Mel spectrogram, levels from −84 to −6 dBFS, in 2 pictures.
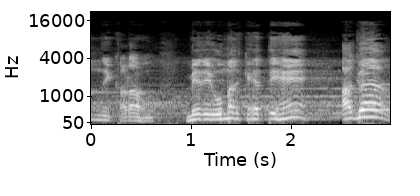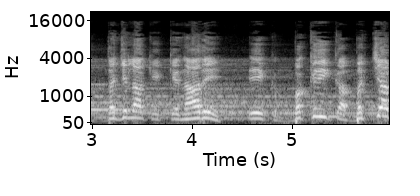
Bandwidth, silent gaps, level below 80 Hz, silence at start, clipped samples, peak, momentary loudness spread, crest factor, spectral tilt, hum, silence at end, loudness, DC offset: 16 kHz; none; -46 dBFS; 0 s; under 0.1%; 0 dBFS; 9 LU; 14 dB; -4.5 dB/octave; none; 0 s; -15 LUFS; under 0.1%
